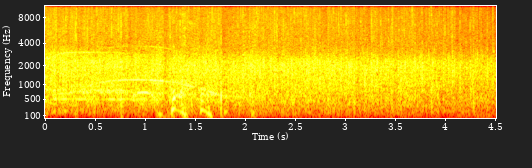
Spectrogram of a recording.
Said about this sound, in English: Oh, if you can give Jesus that clap, let Him hear it stronger from you. Come on.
